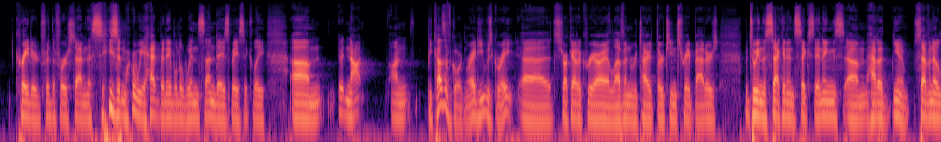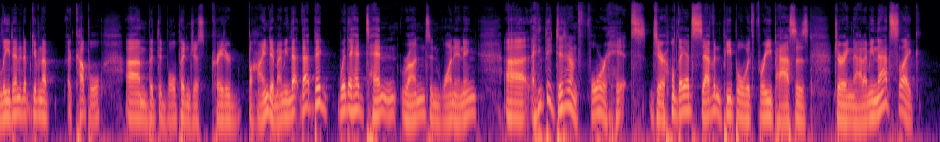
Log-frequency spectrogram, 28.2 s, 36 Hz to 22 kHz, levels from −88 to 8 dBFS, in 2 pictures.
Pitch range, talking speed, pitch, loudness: 100-120 Hz, 215 wpm, 110 Hz, -20 LUFS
